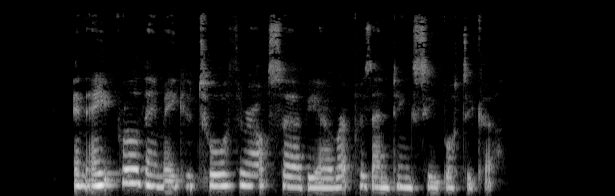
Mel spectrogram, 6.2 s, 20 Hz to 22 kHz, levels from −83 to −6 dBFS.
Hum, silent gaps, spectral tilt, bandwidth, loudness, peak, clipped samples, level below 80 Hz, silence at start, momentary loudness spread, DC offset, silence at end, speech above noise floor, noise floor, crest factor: none; none; -6 dB/octave; 16.5 kHz; -27 LUFS; -10 dBFS; under 0.1%; -74 dBFS; 0.75 s; 11 LU; under 0.1%; 1.2 s; 63 dB; -89 dBFS; 20 dB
